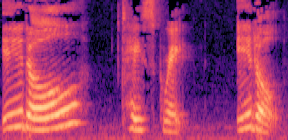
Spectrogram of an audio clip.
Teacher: when we say the contraction it will we kind of add a little u sound before the L it kind of sounds like ull so here we have two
